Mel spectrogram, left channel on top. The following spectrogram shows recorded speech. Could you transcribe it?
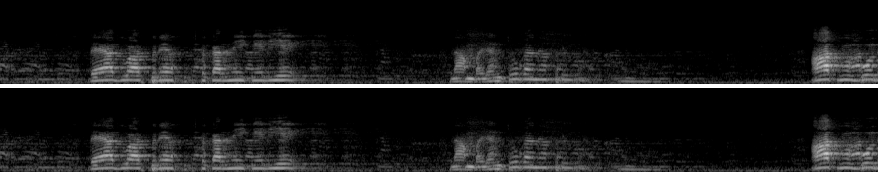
दया दुआ प्राप्त करने के लिए नाम भजन तो गाना पड़ेगा। आत्मबोध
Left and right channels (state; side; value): identical; both; correlation 1.00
